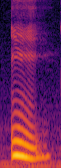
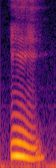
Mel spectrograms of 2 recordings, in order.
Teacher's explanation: 이는 입을 조금만 벌리고 혀를 가장 앞쪽 그리고 위쪽에 놓고 내는 소리예요.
